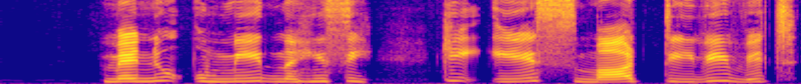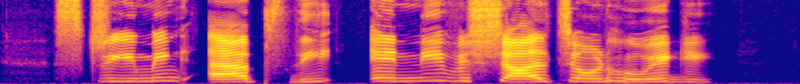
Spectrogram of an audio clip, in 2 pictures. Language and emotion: Punjabi, surprised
